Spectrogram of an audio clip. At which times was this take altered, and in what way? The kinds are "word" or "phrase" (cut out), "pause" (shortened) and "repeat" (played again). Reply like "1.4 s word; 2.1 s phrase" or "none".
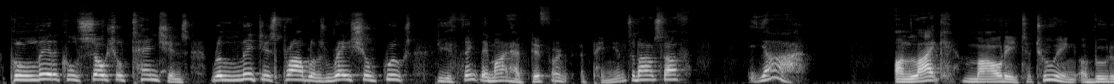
none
